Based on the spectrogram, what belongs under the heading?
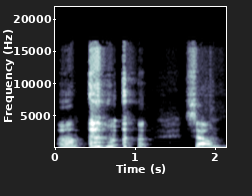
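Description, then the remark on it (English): A run of harsh coughs and throat clearing brought on by high ragweed pollen in Dallas, several rough bursts with voiced grunting between them, a brief pause, then one more throaty clear at the end. “I'm still a little the ragweed is like crazy right now. We've all been coughing.”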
